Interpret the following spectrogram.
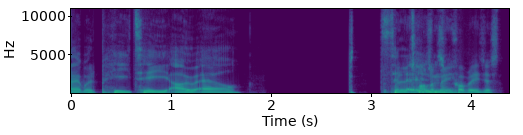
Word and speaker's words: Ptolemy: Ptolemy. You probably don't pronounce the P. It's probably like Ptolemaic dynasty of King Ptolemy.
